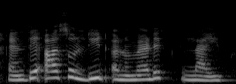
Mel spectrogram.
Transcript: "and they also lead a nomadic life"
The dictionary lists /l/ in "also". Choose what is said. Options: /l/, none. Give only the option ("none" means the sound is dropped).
none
